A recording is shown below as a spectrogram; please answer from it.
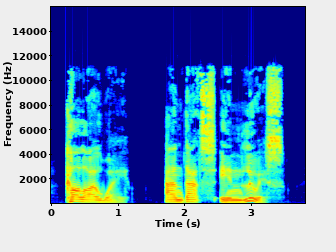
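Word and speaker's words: Carlisle: and your address 45 Carlile way could you spell carile for me sorry it's c a r l i s l e you don't pronounce the S Carlile way and that's in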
